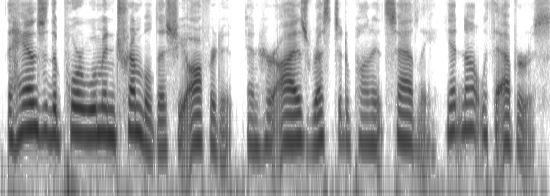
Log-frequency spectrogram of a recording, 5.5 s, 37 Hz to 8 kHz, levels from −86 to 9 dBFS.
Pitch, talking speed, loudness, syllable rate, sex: 180 Hz, 240 wpm, -19 LUFS, 6.2 syllables/s, female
